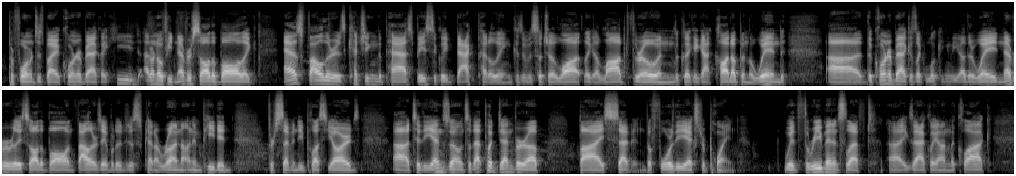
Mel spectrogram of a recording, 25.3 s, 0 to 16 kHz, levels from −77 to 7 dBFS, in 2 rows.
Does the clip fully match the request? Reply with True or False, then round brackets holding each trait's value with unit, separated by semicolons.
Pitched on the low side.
True (105 Hz)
